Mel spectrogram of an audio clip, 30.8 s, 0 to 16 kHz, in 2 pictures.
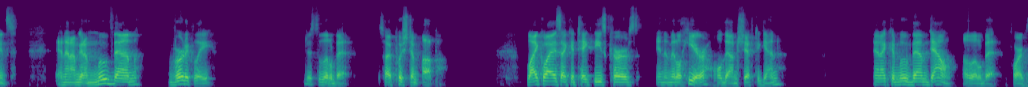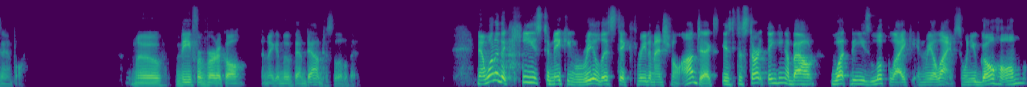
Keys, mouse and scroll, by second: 0.0 shift+click, 1.3-3.4 typing, 3.9 click, 5.4-7.9 typing, 5.7 click, 9.2 right click, 10.2 click, 11.9 click, 14.3 click, 16.6 click, 17.4-18.3 typing, 19.4 click, 22.2-23.0 typing, 22.4 click.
